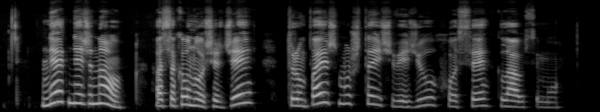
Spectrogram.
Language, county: Lithuanian, Marijampolė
